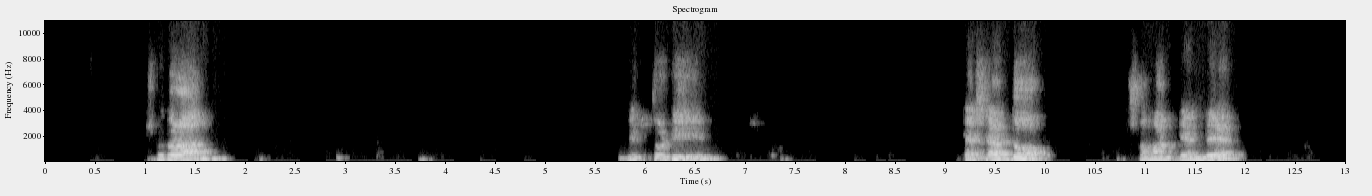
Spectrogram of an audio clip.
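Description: A middle-aged man speaks calmly in short phrases, close by.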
